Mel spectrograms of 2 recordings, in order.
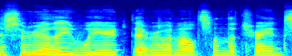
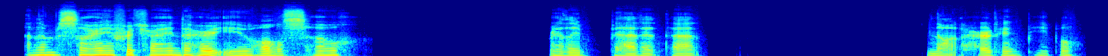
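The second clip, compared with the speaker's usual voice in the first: soft, hushed, apologetic half-whisper; 2 semitones lower, 5 dB quieter than usual. In a role-play scene, a character half-whispers down to Rapunzel's shadow. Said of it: "She whispers down".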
